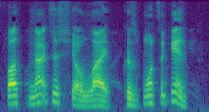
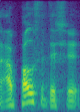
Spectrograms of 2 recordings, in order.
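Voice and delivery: ordinary delivery

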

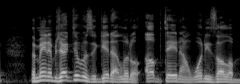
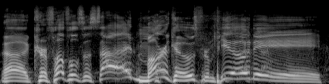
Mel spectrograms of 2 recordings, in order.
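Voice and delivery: higher, slower announcer voice; 7 semitones higher, slower than usual. Pretend. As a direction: introduce the guest like a radio host.

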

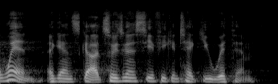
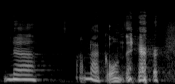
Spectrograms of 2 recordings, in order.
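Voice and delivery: lion backing down; 6 semitones higher than usual. Retold or imitated. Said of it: "He's like".

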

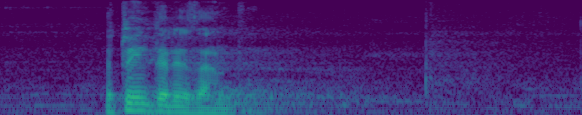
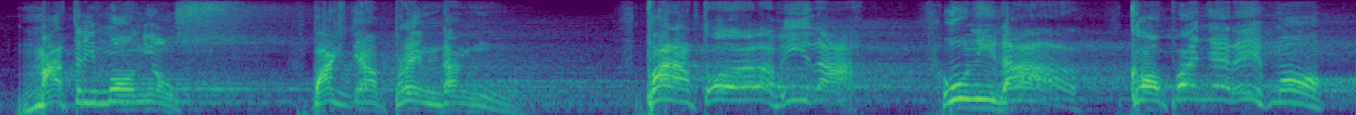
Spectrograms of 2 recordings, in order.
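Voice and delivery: preacher shouting; 8 semitones higher, slower than usual. Retold or imitated. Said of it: "dijo el pastor". (imitando al pastor que grita en el retiro)

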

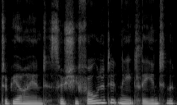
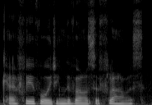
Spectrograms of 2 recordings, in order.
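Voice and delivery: ordinary delivery

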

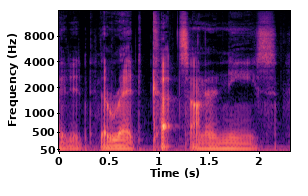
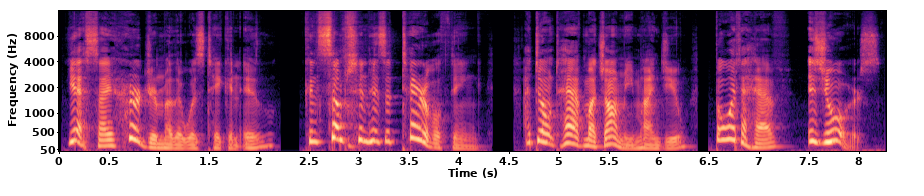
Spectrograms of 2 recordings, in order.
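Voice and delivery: high, loud, swooping concern; kindly sympathetic gentleman; 11 semitones higher, 8 dB louder than usual. A narrator's reading. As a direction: offer help with emphatic sympathy. Gentleman pities the boy.

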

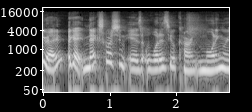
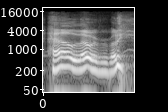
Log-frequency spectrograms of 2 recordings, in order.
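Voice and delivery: game show host greeting; 6 dB louder than usual. Shown as a demonstration. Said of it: "I'll be like".

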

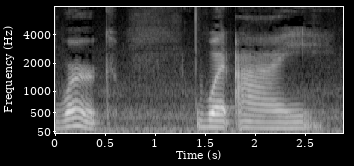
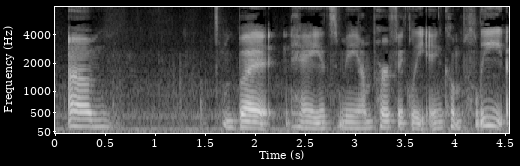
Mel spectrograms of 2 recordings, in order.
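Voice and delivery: normal talking voice

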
